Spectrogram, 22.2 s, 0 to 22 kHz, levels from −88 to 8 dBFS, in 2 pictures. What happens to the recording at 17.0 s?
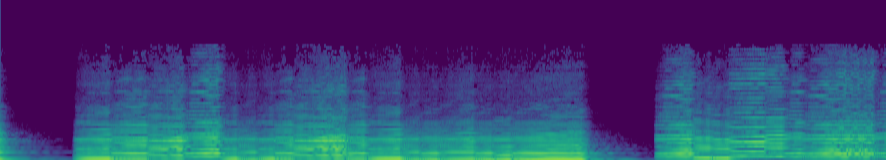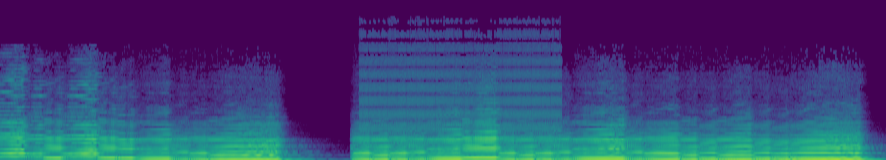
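GSM phone buzz, 15.57 to 18.10 s: an audio circuit rectifying a nearby 2G phone's transmit bursts produces a steady, raspy 217 Hz buzz.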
